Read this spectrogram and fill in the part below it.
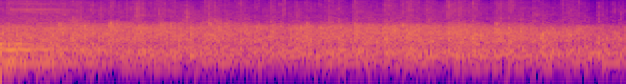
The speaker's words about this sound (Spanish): Dale una ofrenda de palmas al Señor. Gloria a Dios.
